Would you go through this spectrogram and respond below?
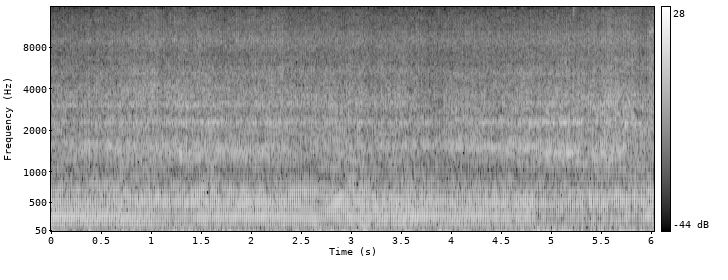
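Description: A KTM 300 TPI two-stroke motorcycle engine climbs a steep, narrow lane, holding a loud, steady drone with slight rises and dips in revs and no speech.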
